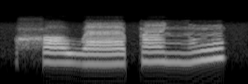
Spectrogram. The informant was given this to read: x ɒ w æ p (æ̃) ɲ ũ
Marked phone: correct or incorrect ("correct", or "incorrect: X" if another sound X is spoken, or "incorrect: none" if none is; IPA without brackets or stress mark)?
correct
